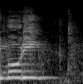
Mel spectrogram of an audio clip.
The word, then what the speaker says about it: Moody: G Moody. Last name rhymes with duty.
